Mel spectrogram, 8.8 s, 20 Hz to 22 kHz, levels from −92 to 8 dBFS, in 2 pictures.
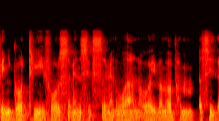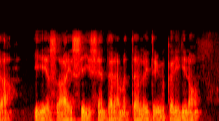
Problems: none marked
